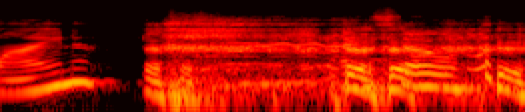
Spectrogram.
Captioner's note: all laugh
